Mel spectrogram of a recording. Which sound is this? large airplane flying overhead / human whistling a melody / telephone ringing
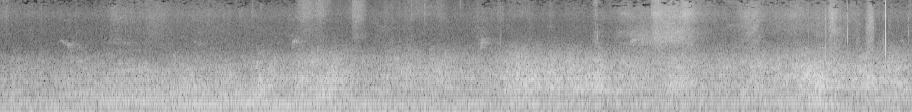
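large airplane flying overhead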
